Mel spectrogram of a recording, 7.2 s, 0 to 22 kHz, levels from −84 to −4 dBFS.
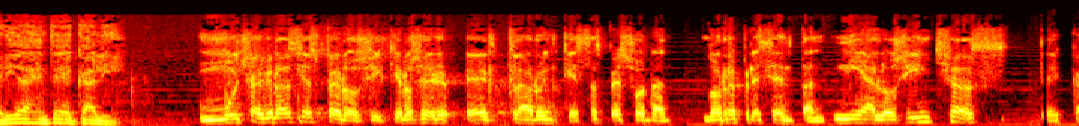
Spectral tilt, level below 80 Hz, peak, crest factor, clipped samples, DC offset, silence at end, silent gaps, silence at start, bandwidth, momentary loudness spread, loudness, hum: -3 dB/octave; -50 dBFS; -6 dBFS; 14 dB; under 0.1%; under 0.1%; 0 s; none; 0 s; 14 kHz; 5 LU; -19 LUFS; none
